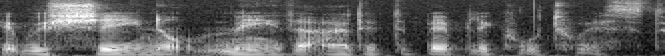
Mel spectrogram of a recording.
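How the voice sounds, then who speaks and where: Here a man speaks in a dark, mellow tone that is somewhat breathy. His intonation stays monotone and flat. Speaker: spoken word poet. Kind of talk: performance poetry reading.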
